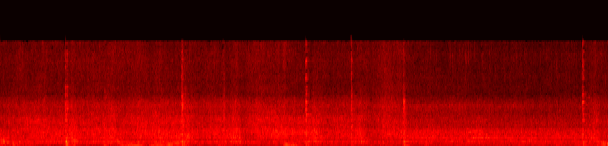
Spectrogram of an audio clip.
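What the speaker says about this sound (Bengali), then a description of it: "কষতে থাকবো।" Shrimp and okra with turmeric and salt being sautéed in a pan: a steady, close sizzle with occasional sharp scrapes and clicks of a stirring spoon throughout.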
